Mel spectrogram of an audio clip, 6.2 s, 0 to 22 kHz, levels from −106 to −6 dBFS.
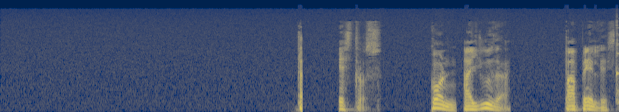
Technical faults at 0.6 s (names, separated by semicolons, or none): none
